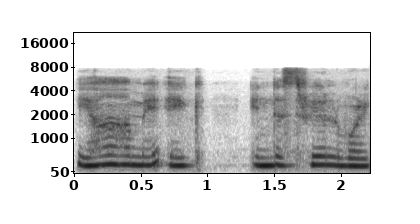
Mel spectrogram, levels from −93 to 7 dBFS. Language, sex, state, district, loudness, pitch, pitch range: Hindi, female, Arunachal Pradesh, Papum Pare, -12 LUFS, 230 Hz, 225-245 Hz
